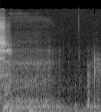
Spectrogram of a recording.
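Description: Quiet pause with faint room tone, broken by a couple of faint, short clicks near the end.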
